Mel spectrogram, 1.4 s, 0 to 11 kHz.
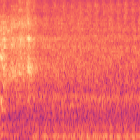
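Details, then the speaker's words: Yamaha Mio M3 scooter after fixing MIL code 46 (charging fault), with the regulator checked and the battery charged: a short, brisk crank catches at once into a steady low putter. The engine starts easily and the warning light is off. "nyala enteng banget karena Akhirnya sudah ngisi ya"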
